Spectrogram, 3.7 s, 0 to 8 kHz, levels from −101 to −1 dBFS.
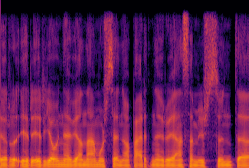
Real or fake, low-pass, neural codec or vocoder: real; 7.2 kHz; none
